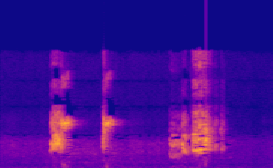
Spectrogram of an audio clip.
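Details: Lovebirds in a newly set up breeding colony, giving three bursts of shrill, high-pitched squawky chirps, with a short gap between each burst against a quiet background.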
